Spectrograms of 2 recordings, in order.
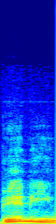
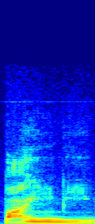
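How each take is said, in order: First: The first vowel is a short 'i' sound. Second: The first vowel is a long 'eye' sound. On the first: The speaker calls it right. "with the little I" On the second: The speaker calls it wrong. "not Biney with the big I"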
